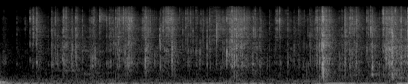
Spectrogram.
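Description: Plastic foil wrapper of a Topps baseball card pack crinkling and crackling as hands tear it open and peel it off the cards.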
